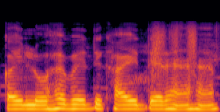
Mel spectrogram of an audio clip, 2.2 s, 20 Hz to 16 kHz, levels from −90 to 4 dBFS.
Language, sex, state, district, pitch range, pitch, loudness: Hindi, male, Bihar, Patna, 135-140 Hz, 135 Hz, -12 LUFS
